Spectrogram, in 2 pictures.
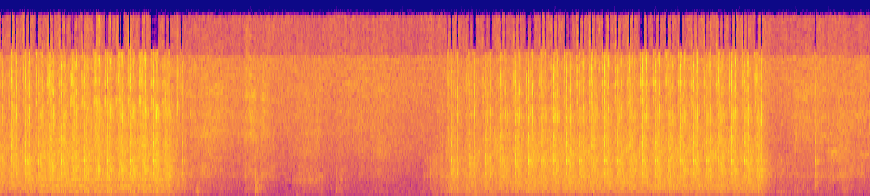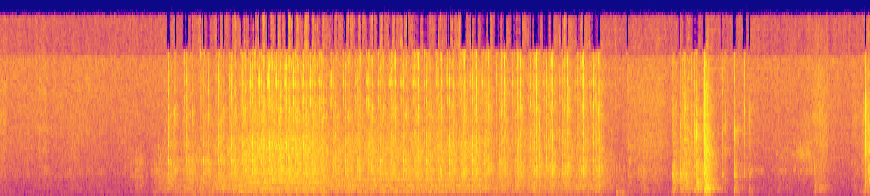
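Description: A sewing machine runs in several long bursts of rapid mechanical stitching as it top stitches fabric for a drawstring barre, with short pauses between runs and no talking over it.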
